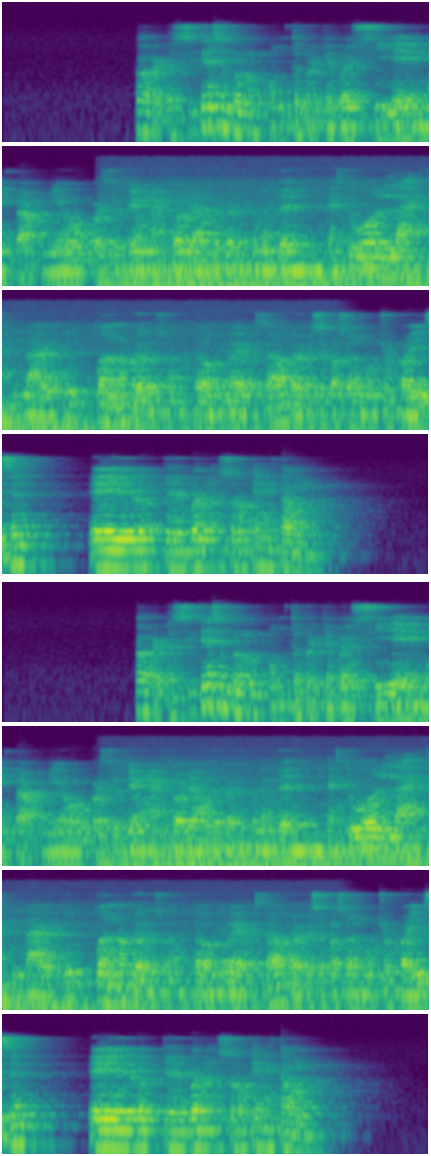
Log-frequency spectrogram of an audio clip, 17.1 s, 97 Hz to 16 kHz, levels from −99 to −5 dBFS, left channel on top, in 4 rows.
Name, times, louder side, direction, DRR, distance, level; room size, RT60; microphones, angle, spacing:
voice 1, 1.3-7.2 7.5-13.0 13.7-15.8, equal, 35° right, -7 dB, 0.6 m, -25 dB
sound 1, 5.2-11.9, equal, 55° left, 0.6 m, -29 dB
2.4 x 2.3 x 2.3 m, 1.1 s
head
